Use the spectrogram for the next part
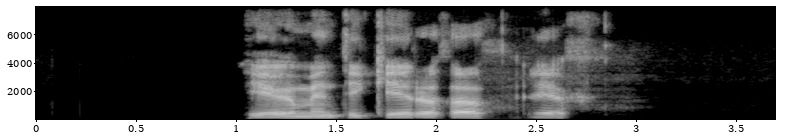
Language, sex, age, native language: Icelandic, male, 50-59, Icelandic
